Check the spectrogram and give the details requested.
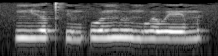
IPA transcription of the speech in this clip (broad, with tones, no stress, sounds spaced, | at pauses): ɲ i˧˥ ə̯ t̪ʰ i˩˧ m p u˧˥ ə̯ ŋ ɯː˥˨ ŋ u˧ ə̯ ʋ eː˧˥ m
